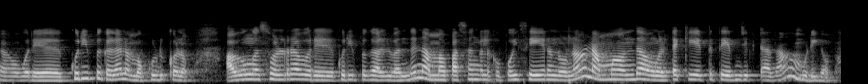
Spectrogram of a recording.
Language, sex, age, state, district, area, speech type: Tamil, female, 45-60, Tamil Nadu, Thanjavur, rural, spontaneous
